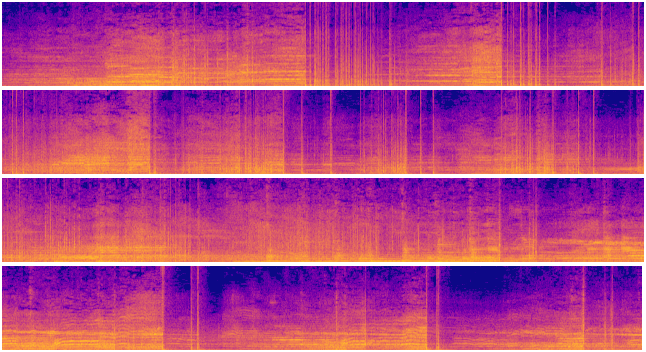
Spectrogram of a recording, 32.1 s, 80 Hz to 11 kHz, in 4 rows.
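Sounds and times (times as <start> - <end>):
loud music: 0.0 - 32.0
firework crackling and popping: 1.2 - 27.0, 28.0 - 29.9, 30.9 - 32.0.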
